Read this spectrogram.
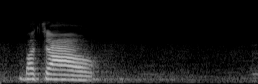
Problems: constant background noise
